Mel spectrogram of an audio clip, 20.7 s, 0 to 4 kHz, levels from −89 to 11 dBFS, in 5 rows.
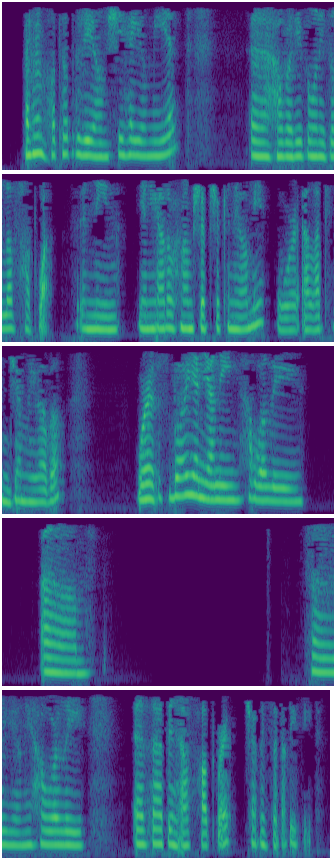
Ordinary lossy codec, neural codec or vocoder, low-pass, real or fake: MP3, 16 kbps; codec, 16 kHz in and 24 kHz out, 0.4 kbps, LongCat-Audio-Codec, two codebook decoder; 3.6 kHz; fake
